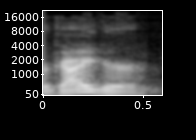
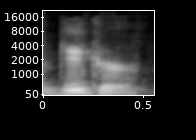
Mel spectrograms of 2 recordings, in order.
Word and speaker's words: Giger: but I'm getting another one soon by HR Gigger or Giger is how it's pronounced, and I will be talking about that one.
